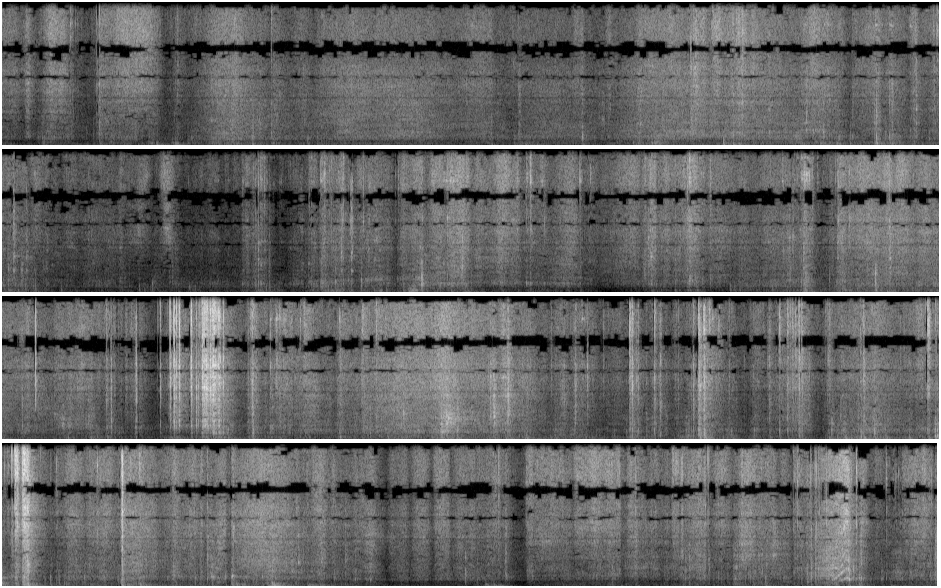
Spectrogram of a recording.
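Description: Hands handling a fabric backpack and its round zippered front pouch: continuous rustling and scraping of the fabric, with sharper scrapes and clicks now and then.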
